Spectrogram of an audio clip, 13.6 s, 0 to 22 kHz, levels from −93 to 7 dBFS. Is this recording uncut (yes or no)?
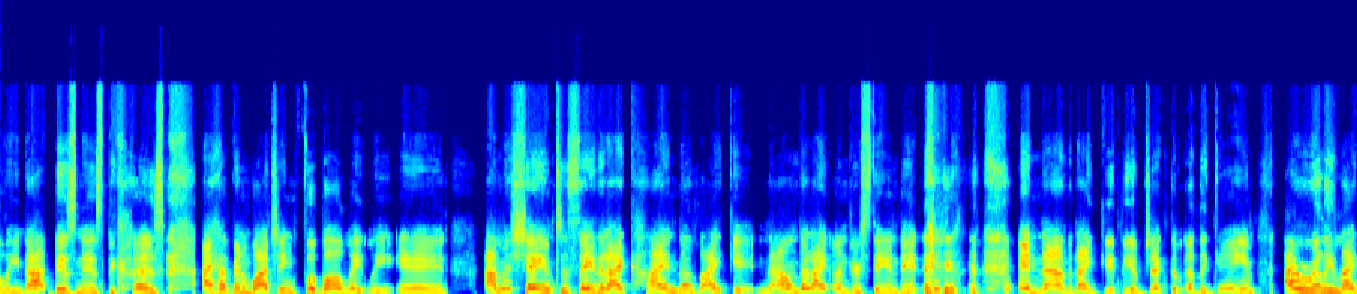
yes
